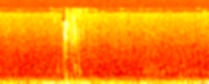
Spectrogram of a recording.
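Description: Near silence with one short, faint click about two-thirds of a second in, as a silicone mould is flexed to release a cured UV resin casting.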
